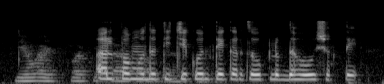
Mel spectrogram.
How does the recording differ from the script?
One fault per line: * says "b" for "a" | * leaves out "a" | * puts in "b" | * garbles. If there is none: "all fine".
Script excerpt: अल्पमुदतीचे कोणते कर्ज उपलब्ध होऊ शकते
all fine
